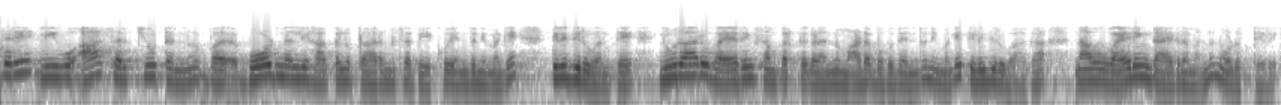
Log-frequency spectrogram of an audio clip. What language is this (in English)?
Kannada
